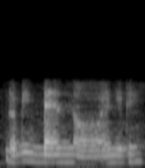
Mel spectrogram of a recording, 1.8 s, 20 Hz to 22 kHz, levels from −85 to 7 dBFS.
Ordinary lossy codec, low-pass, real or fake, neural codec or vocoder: none; 3.6 kHz; fake; codec, 32 kHz, 1.9 kbps, SNAC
